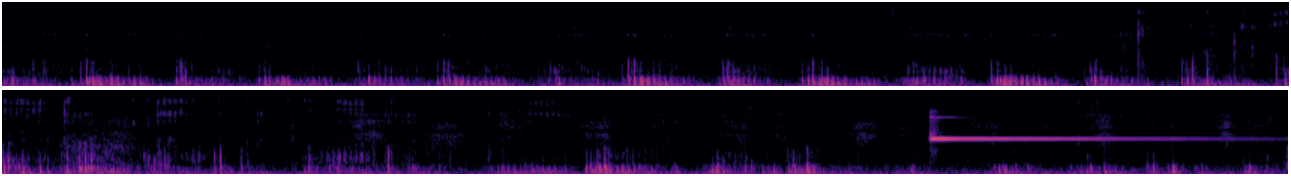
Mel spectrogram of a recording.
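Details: Domestic kitten purring steadily, rapid rhythmic rumbling pulses roughly twice a second, slightly uneven at times, with a brief high electronic-sounding tone appearing near the end.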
